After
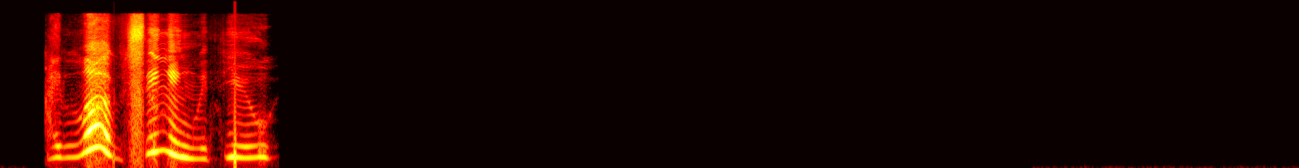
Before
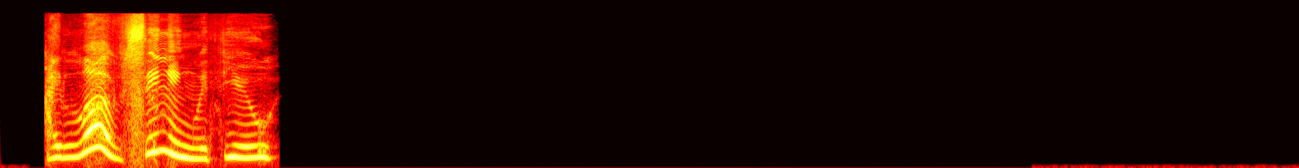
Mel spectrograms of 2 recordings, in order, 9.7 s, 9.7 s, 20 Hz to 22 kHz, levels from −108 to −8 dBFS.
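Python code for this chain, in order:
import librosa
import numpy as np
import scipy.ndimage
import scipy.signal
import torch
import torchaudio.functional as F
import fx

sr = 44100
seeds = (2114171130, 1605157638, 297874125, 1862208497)

y = fx.buffer_crackle(x, sr, first_s=0.84, period_s=0.91, block=256, kind='repeat')
y = fx.upward_expand(y, sr, threshold_db=-27.0, expansion=2.5)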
